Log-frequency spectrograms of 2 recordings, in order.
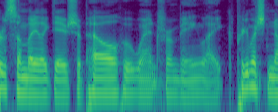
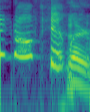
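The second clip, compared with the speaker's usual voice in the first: put-on very high, louder child voice; little Hitler; 6 dB louder than usual. Sketch kid telling a stranger his name, squeaky child voice. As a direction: chirp the name like a little boy. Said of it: "little kid with a Hitler mustache".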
